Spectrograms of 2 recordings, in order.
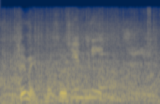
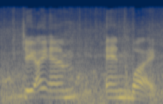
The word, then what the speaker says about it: Jimny: it Jimmy Jimmy Jimmy ji m NY Jimmy that's not up Jimmy no it's jiminy GMC makes Jimmy's that's a Dookie Chelsea told me I read the name wrong and it's Jimny like chimney I don't know man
